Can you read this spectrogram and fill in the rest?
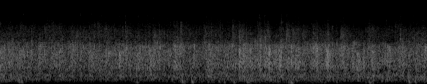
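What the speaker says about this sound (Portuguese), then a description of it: "E se possível você vai aplaudir o nome de Jesus." A church congregation at a worship service applauds in a steady, dense patter of many hands, fairly faint and distant, with no speech on top.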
